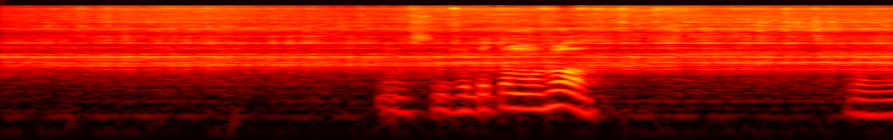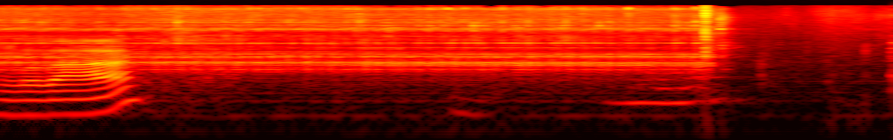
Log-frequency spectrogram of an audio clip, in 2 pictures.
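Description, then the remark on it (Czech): A steady mechanical hum from a vacuum pump pumping air out of a vessel holding a small bell drones throughout, fairly loud, while a man speaks briefly over it; the sound shifts abruptly near the end. “A zkuste se pak během toho pokusu dívat, eh, dívat na kladívko, toho, toho zvonečku, u kterého by tedy mělo být vidět, že se, eh, že se hýbe, ale zvonek možná nebude slyšet, pakliže odčerpeme dost vzduchu.”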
